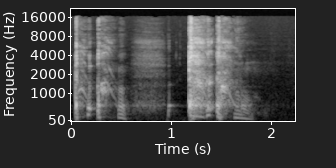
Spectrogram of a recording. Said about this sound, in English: yeah, my, my cough's nearly gone.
